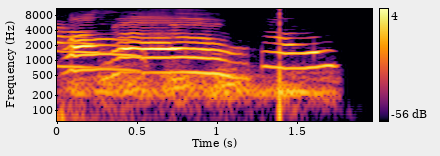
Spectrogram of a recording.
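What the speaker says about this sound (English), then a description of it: "Are 12 cats stuck in a tree?" A cartoonish cat meow sound effect: one long, loud meow, then a shorter second meow with a sharp click between them, ending in silence.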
